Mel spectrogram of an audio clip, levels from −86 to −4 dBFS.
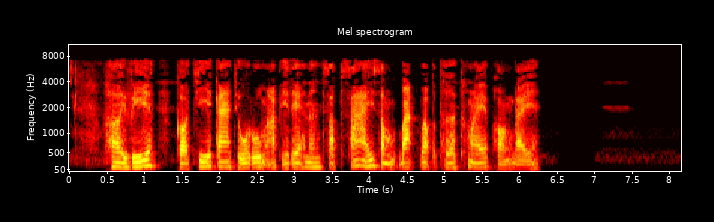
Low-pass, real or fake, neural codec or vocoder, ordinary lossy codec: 7.2 kHz; fake; codec, 16 kHz, 8 kbps, FunCodec, trained on LibriTTS, 25 frames a second; MP3, 32 kbps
